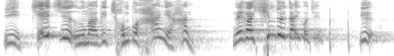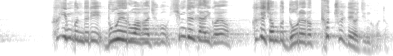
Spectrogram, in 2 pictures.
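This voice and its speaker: A male pastor preaching in a church sanctuary, with a strikingly high voice that leaps up and down as he tells stories and jokes. His voice rings out with a long reverb through the hall. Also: sing-song, moderate pace, a little mellow. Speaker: senior pastor. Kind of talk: early morning sermon.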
